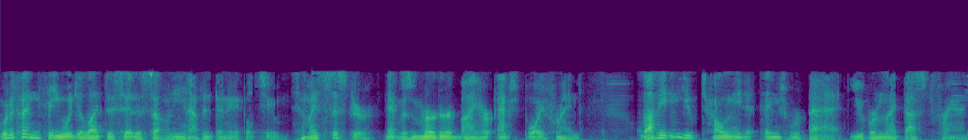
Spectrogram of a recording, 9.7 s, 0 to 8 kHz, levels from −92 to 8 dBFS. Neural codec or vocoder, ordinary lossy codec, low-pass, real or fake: codec, 24 kHz, 0.9 kbps, WavTokenizer, medium music audio release; AAC, 16 kbps; 7.2 kHz; fake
